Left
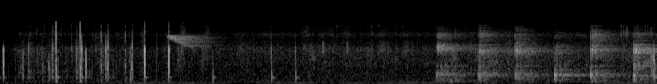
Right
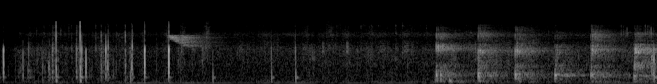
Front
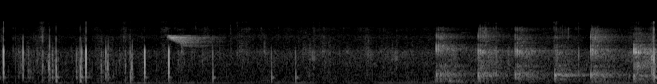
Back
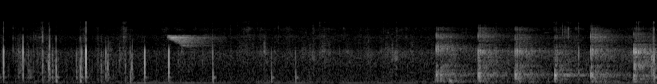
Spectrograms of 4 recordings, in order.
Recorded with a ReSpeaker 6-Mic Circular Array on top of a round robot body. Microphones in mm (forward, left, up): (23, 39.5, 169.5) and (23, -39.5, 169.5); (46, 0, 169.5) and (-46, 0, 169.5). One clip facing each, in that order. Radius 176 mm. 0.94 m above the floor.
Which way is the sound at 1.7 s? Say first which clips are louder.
Right 3 dB, front 1 dB; 60° left.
